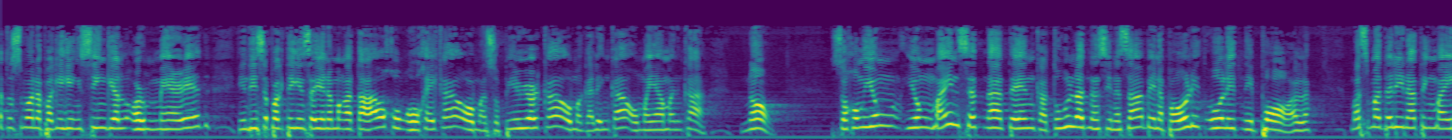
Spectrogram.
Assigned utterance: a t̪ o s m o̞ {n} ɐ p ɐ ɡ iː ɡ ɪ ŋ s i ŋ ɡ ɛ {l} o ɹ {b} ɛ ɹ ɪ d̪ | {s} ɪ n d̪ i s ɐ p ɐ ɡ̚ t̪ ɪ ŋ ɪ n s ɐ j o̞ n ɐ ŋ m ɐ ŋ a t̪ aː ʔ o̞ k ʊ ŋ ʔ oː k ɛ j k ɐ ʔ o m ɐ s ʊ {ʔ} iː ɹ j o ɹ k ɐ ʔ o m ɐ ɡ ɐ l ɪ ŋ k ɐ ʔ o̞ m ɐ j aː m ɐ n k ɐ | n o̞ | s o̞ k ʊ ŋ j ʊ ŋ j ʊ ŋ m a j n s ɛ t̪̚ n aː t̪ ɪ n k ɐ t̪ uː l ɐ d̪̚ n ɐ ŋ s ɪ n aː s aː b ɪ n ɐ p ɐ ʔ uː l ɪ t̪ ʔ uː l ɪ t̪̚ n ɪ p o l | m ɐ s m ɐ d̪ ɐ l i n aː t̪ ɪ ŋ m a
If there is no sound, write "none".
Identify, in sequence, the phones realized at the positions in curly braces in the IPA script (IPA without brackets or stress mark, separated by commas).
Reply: n, l, m, h, p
